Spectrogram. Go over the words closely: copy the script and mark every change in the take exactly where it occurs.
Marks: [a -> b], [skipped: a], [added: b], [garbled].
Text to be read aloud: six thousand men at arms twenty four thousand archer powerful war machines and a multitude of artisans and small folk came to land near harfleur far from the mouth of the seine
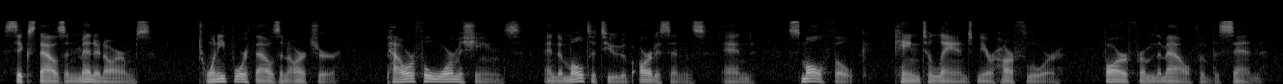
six thousand men at arms twenty four thousand archer powerful war machines and a multitude of artisans and small folk came to land near harfleur far from the mouth of the seine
